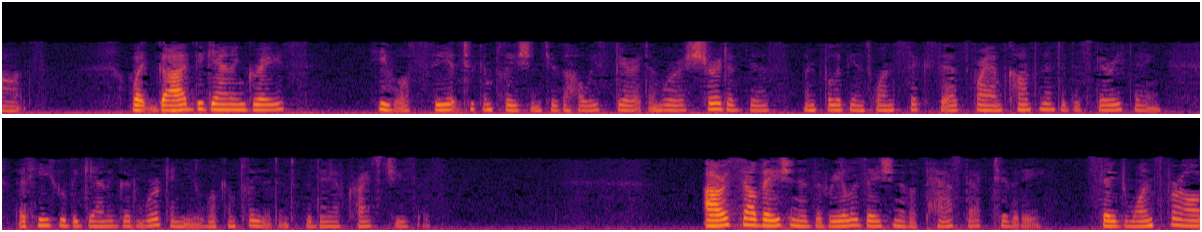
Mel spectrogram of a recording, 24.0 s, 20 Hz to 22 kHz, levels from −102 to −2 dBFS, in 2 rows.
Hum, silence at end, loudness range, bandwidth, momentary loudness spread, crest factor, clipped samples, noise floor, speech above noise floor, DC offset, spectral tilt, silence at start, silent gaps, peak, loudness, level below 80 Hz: none; 0 s; 12 LU; 5.2 kHz; 17 LU; 24 dB; under 0.1%; -65 dBFS; 27 dB; under 0.1%; -6 dB/octave; 0 s; none; -14 dBFS; -38 LUFS; -58 dBFS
